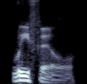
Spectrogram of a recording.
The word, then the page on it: refill: British English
